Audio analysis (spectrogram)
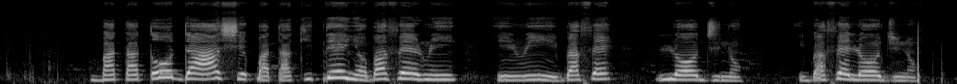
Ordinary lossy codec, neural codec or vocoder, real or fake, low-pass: none; vocoder, 44.1 kHz, 128 mel bands every 256 samples, BigVGAN v2; fake; 19.8 kHz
